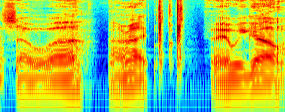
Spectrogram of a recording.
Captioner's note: clicks tongue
